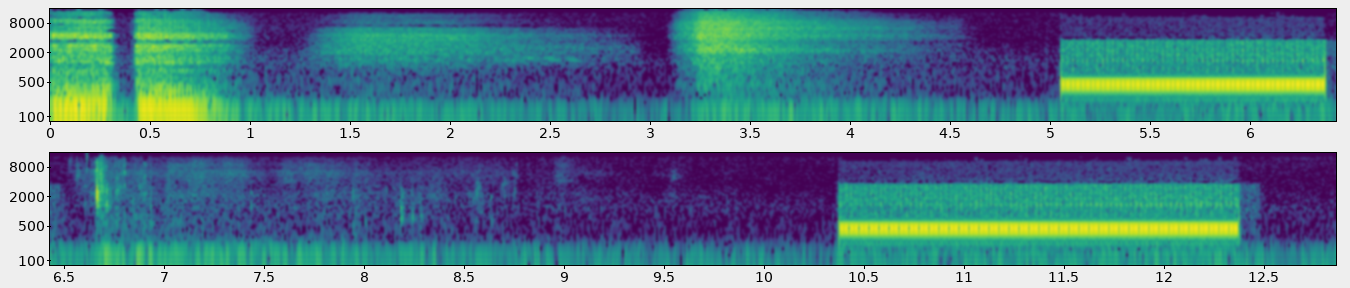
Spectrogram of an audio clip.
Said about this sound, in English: This is ringing abroad for some reason.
